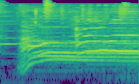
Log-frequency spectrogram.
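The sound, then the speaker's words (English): Several voices on the Moondog Show howl together like dogs at the moon, a rising harmonic wail that swoops up and holds a long sustained tone, loud with no speech. “And now, on the count of three, we all gonna howl at the moon dog.”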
